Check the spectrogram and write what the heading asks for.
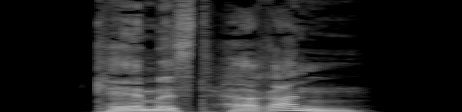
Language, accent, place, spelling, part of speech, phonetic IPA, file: German, Germany, Berlin, kämest heran, verb, [ˌkɛːməst hɛˈʁan], De-kämest heran.ogg
- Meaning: second-person singular subjunctive II of herankommen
